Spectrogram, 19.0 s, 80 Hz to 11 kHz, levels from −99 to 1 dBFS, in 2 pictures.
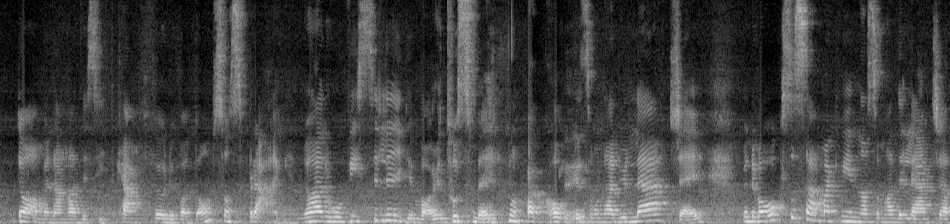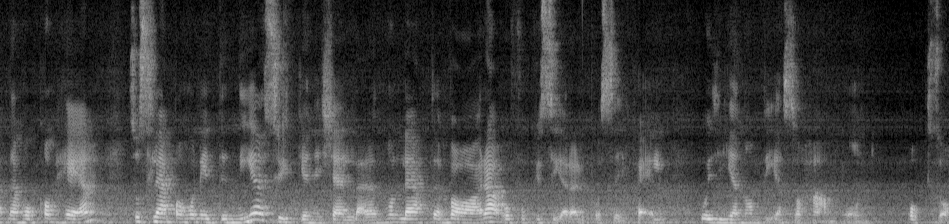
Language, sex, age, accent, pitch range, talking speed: Swedish, female, 30-49, native, 170-215 Hz, 200 wpm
